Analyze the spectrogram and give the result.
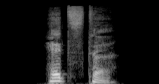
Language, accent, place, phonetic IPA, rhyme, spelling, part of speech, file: German, Germany, Berlin, [ˈhɛt͡stə], -ɛt͡stə, hetzte, verb, De-hetzte.ogg
- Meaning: inflection of hetzen: 1. first/third-person singular preterite 2. first/third-person singular subjunctive II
